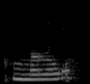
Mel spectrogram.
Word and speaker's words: Merrill: Merrill spelled more like Maryland. I just figure that's important. – Okay. – Because we used to live in actual Merrill, Wisconsin. – It's pronounced Merle.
